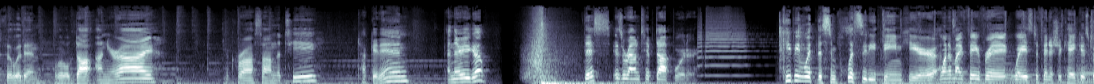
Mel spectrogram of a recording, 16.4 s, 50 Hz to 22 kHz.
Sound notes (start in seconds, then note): 7.8 whooshing; 10.4 trumpet blares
